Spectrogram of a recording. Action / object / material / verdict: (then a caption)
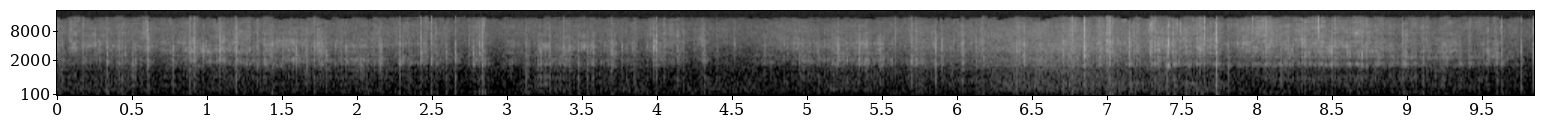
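shake / woven fibre shaker with wooden base / woven fibre / none. A small, colourful woven fibre shaker with a wooden base is tilted slowly, so the contents inside slide and sizzle. The result is a continuous, bright, crinkly hiss made of dense tiny clicks. It dips slightly in the middle and swells louder in the second half.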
